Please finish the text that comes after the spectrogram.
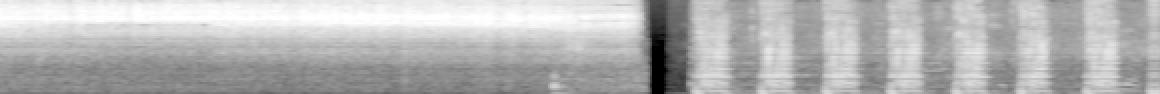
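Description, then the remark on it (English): An owl retreated into its burrow: a steady, loud, breathy hiss for about four seconds, a brief break, then a quick series of rasping, rattling bursts mimicking a rattlesnake. “the owl retreats to the burrow and produces rattling and hissing noises similar to that of a rattlesnake”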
